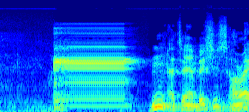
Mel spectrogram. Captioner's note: buzzer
